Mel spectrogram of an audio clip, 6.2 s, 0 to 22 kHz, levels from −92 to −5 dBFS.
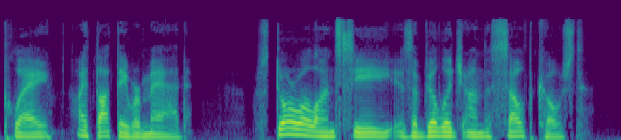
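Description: At 0.41 s, about 40 ms of audio failed to reach the decoder in time, a short concealed packet loss. The receiver filled roughly 37 ms by extending the preceding sound, continuing its pitch where it was voiced or shaping noise where it was not, and then crossfaded back into real audio. It comes across as a brief smear or wobble through 0.47 s, and a short consonant there could disappear.

Overlapping from 0.45 to 0.51 s is a lost packet rebuilt from error correction. About 40 ms, which points to two lost packets, was replaced with the low-bitrate backup copies that Opus carries in the following packet. Nothing drops out, but those frames sound coarser and noisier than the surrounding audio, which otherwise comes through a 12 kHz-bandwidth Opus path at around 32 kbps.

The same pair returns later. At 3.39 s a second short concealed packet loss of about 20 ms is bridged with roughly 29 ms of extrapolated sound, causing another quick smear or wobble. 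Inside it, from 3.42 to 3.44 s, about 20 ms, which fits a single packet, is rebuilt from error correction, adding a short rough, noisy patch before the audio recovers.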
